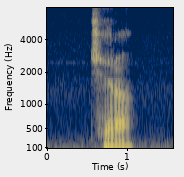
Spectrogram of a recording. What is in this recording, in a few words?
“ʧerɑ”, Vafsi; n light fixture; چِرا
